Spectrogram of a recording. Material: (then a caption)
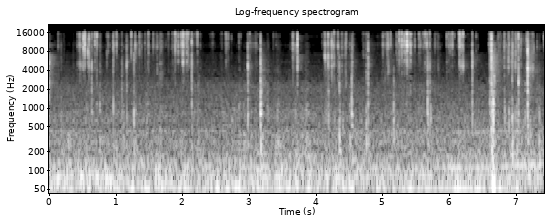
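Metal foil. A small, empty silver metallic foil tea sachet is held in both hands while the fingertips fold, crinkle and rub it. Quick, crisp crackles and bright ticking snaps come in irregular bursts over a steady low rumble, with each crackle dying away almost instantly.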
